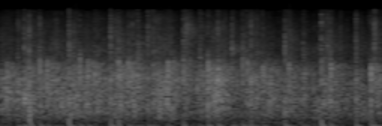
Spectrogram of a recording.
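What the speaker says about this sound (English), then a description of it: "So let's give it a warm applause for all of our funders." Warm crowd applause at a community event at a bakery, dense and steady clapping that stays even throughout with no talk over it.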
